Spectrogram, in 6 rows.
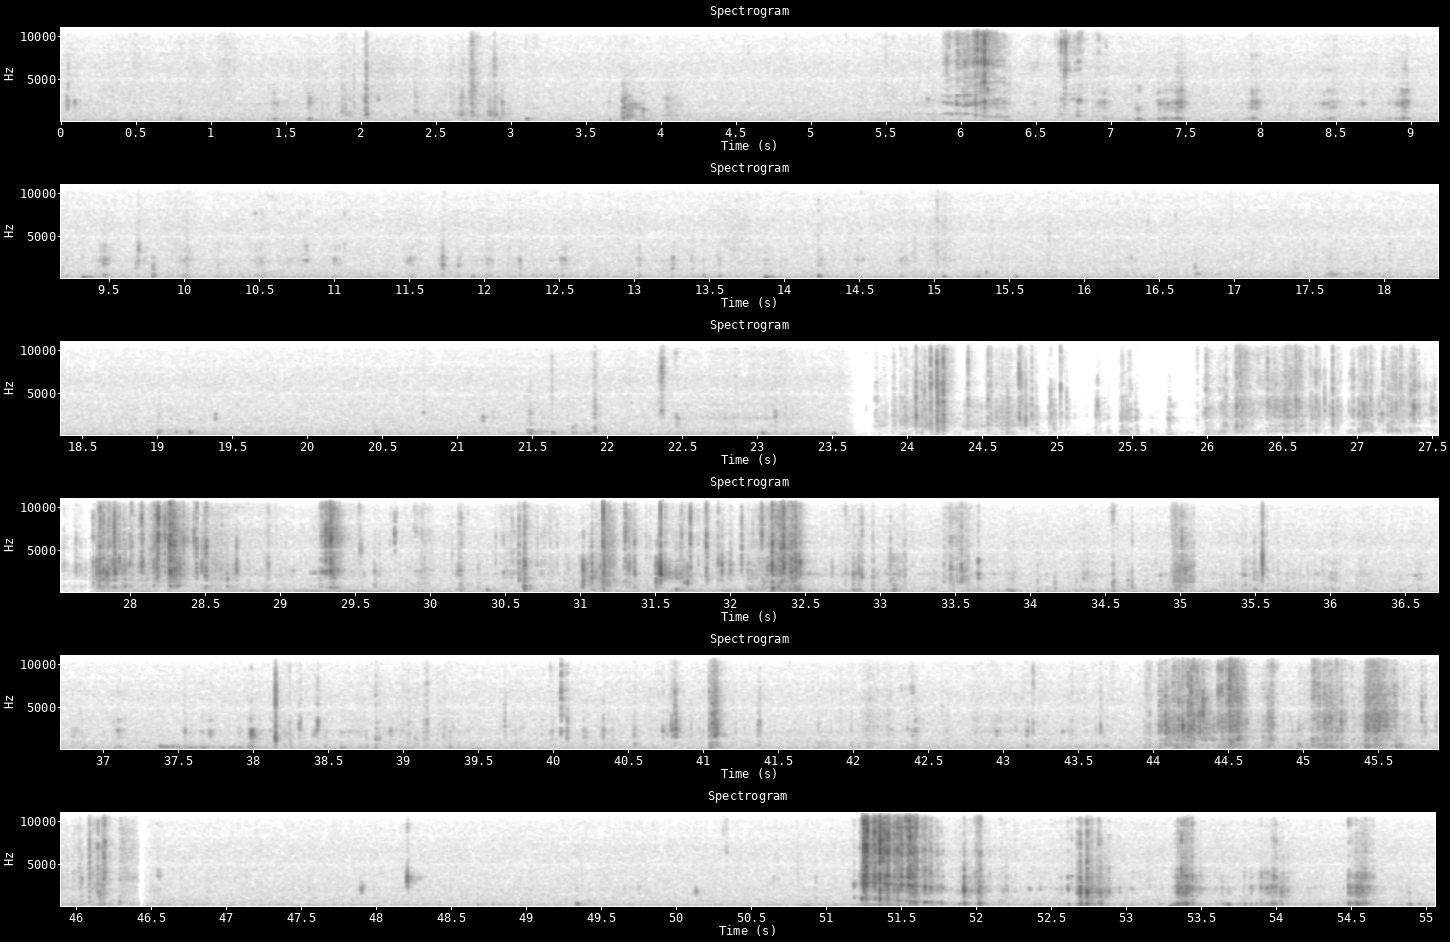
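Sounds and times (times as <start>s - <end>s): crunching and chewing food: 0.0s - 4.1s, 5.7s - 15.8s, 21.1s - 46.4s, 50.1s - 55.0s
paper wrapper crinkling: 23.8s - 33.6s, 43.9s - 46.4s.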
